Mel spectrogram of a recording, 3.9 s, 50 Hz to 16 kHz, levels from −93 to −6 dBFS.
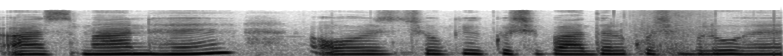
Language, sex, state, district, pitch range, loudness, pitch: Hindi, female, Haryana, Charkhi Dadri, 205-220 Hz, -14 LUFS, 210 Hz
